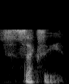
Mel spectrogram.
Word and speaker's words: SCSI: Matt, also in our chat, has confirmed that Shugart were pushing for this SCSI to be pronounced sexy, to follow on from sassy, S-A-S-I.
